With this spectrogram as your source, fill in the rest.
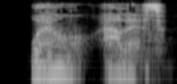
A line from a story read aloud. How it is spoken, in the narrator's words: she murmured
